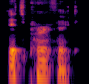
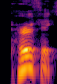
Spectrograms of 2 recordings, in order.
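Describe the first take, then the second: First: Said in the usual way. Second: Perfect high and loud, thrilled; gleeful cry of Perfect. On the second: A narrator's reading. Mandy to her captive, gleefully shrieking Perfect. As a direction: clap and squeal it out. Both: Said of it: "clapping her hands".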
